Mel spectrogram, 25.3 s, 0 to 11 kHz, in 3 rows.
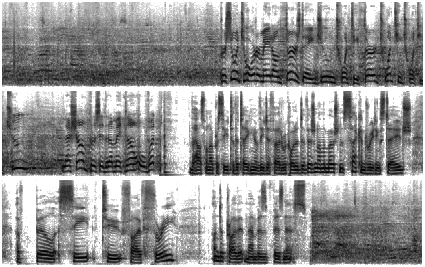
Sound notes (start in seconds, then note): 14.1 speaking French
